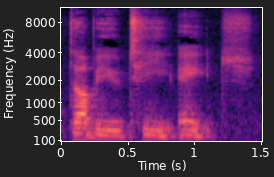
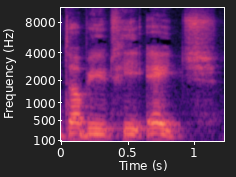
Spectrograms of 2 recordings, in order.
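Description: First: Drawn-out scornful "W T H", each letter slow; mocking. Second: Said in the usual way. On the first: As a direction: sneer "W T H" letter by letter. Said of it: "No one says". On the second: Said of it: "and "sis" and".

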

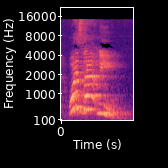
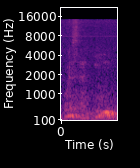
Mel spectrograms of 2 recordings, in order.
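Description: First: Loud, high outburst; frustrated kids. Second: Soft, questioning lift; pondering brain. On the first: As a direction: blurt it like a baffled student. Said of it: "the kids go". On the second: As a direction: wonder it quietly to yourself. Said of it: "Your brain is supposed to go". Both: Acted.

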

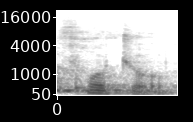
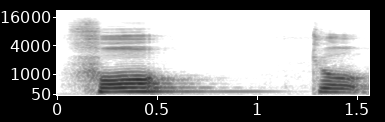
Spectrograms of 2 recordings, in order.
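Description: First: Said in the usual way. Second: ফটো split into "fo... to" with a long pause; ফটো broken slowly into its two parts; syllable by syllable. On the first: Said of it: "একটা শব্দ আমি বললাম". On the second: Shown as a demonstration. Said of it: "এটা disyllabic হতে হবে".

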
